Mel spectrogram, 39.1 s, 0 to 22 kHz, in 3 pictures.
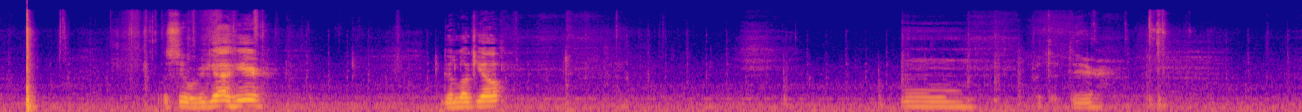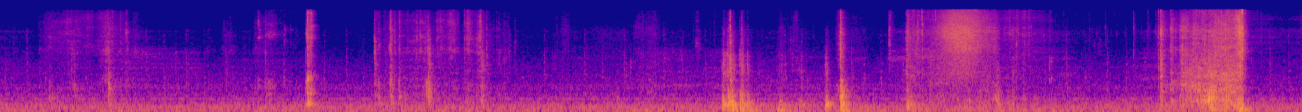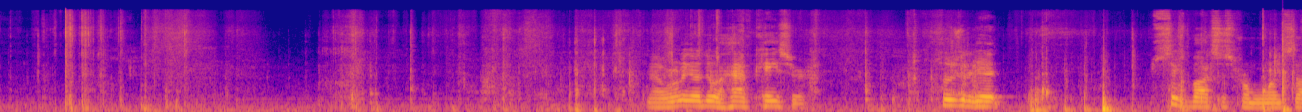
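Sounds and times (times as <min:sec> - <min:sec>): low steady hum: 0:00.0 - 0:39.0.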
